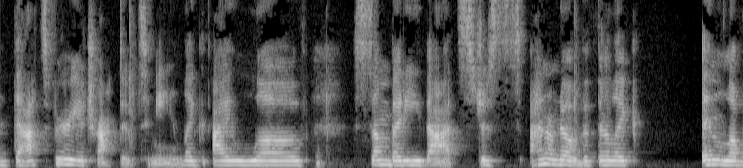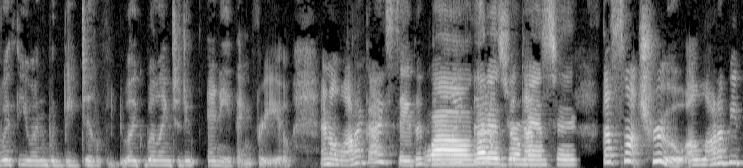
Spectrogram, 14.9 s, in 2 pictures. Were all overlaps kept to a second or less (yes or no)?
no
